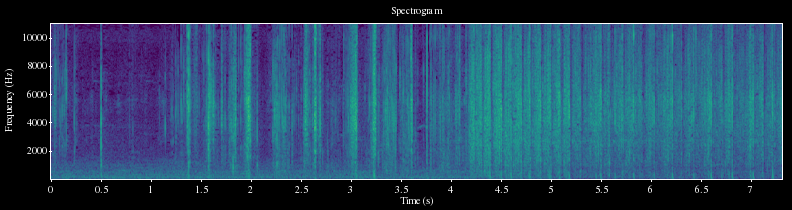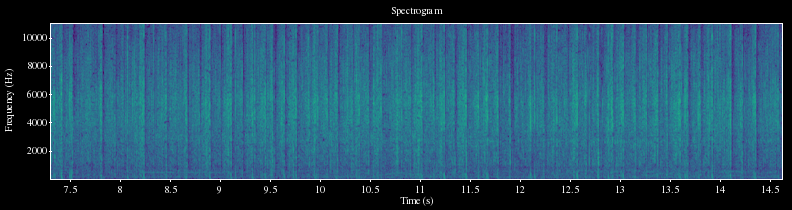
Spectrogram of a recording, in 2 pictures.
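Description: A long jointed wooden crocodile toy is held up and wiggled by hand, its solid wooden segments giving scattered sharp, bright clicks. It is then swished across a tile floor, and the segments clatter into a dense, steady stream of high, dry clicking that lasts to the end.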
